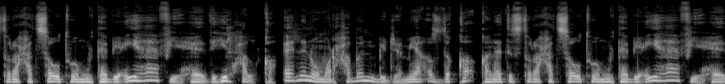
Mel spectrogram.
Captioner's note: arabic VO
